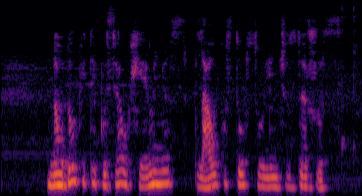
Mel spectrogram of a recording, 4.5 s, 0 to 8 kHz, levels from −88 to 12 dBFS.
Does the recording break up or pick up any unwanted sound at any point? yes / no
no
